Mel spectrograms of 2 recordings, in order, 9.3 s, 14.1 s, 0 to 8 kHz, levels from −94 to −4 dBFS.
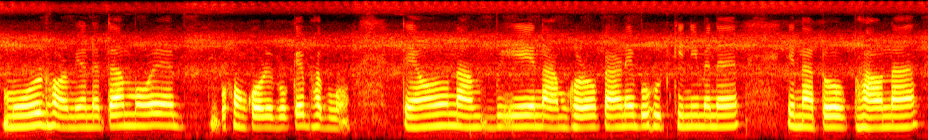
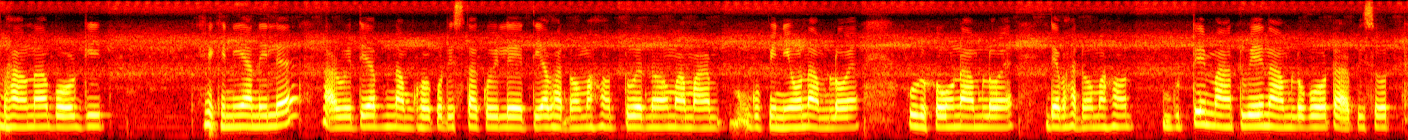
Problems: background sounds at intervals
